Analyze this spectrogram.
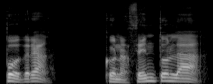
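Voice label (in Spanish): "PODRÁ", Spanish; mekanta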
